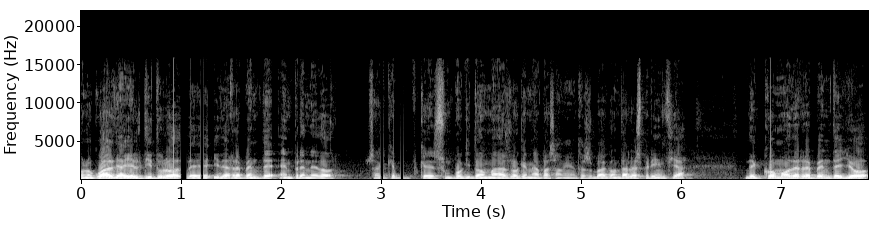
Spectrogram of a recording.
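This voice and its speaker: A man speaks at a very fast pace with a medium pitch. His dark, mellow tone carries fairly even intonation. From Spain (Madrid). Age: 30s. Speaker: startup founder; speaker. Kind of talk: conference talk; talk to audience. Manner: hesitant. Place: hall. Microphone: lapel.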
